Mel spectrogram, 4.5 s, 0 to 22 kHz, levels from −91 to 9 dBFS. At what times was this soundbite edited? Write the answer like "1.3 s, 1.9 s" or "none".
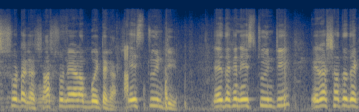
1.5 s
